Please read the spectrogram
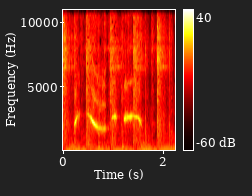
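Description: Techno played loud over a club sound system, with a steady bass-heavy beat. Over it run a few high whistle-like notes: a short rise, a falling glide, then a brief note and a held one.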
